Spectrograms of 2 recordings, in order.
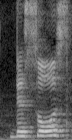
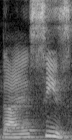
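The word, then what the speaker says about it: diocese: ठीक है, डिसोर्स क्या हो जाएगा? Actually the correct pronunciation must be डायसीज, है ना?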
